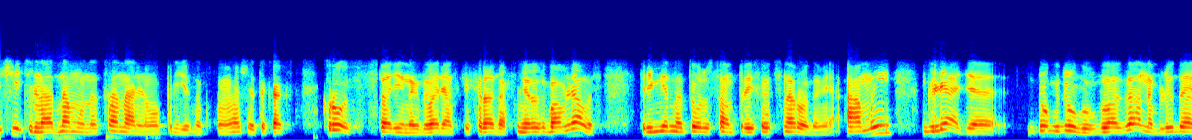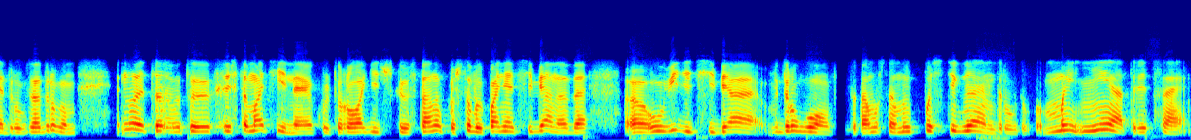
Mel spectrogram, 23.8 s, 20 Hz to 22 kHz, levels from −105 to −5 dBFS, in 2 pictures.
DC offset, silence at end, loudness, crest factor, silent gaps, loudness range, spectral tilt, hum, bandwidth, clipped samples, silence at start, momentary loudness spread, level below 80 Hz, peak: under 0.1%; 0.1 s; -23 LUFS; 20 dB; 20.30-20.36 s; 2 LU; -8.5 dB/octave; none; 3.9 kHz; under 0.1%; 0 s; 8 LU; -72 dBFS; -2 dBFS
